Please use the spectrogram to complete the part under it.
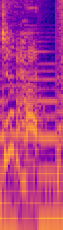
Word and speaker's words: curhat: Nope. It's pronounced curhat. It's an Indonesian term.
